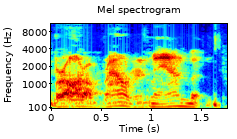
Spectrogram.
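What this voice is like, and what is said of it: Put-on Iowa American accent. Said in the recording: “that's pretty good. That's pretty good Iowa accent.”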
